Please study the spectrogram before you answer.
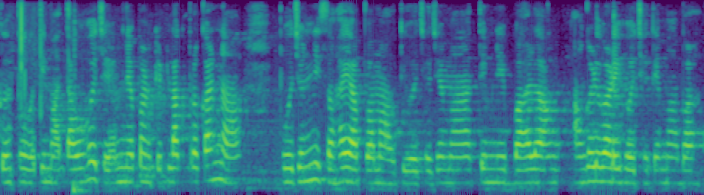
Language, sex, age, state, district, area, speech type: Gujarati, female, 18-30, Gujarat, Amreli, rural, spontaneous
